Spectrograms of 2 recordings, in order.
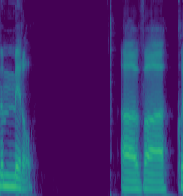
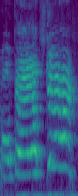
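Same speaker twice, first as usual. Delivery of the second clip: voicing the dog; 12 semitones higher, 4 dB louder than usual. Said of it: "It's like".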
